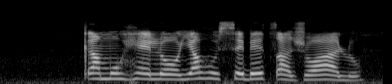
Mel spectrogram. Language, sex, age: Southern Sotho, female, 21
